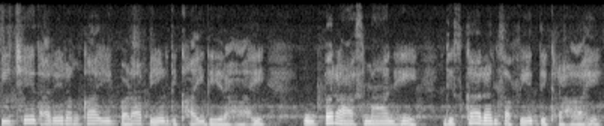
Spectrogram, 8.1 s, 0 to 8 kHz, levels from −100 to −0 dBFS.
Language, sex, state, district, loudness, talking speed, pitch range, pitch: Hindi, female, Delhi, New Delhi, -20 LUFS, 150 wpm, 160-185 Hz, 170 Hz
